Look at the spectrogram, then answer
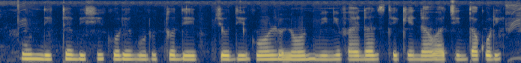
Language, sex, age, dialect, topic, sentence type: Bengali, female, 18-24, Rajbangshi, banking, question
